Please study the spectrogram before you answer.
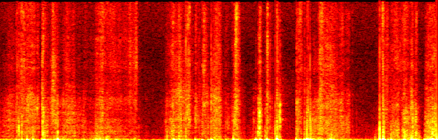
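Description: A large, crumpled, flat beeswax-coated cotton food wrap is held open in both hands while fingertips rub and crinkle the stiff waxed fabric. Irregular crinkles and scratchy rustles come with heavy low handling thumps, each dying away almost at once, with brief near-silent gaps between bursts.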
